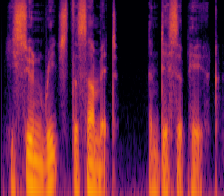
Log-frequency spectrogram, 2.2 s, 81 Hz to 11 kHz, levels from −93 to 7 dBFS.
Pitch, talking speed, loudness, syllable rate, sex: 85 Hz, 190 wpm, -21 LUFS, 6.6 syllables/s, male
